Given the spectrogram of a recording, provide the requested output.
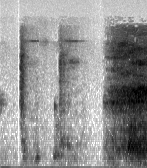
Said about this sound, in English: Ooh, that was itchy. She's on the edge of a sneeze.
